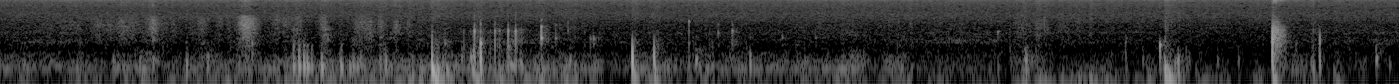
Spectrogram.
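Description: Low, irregular gurgles and rumbles with scattered sharper pops and squelches, typical of ordinary stomach and bowel rumbling (borborygmi).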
